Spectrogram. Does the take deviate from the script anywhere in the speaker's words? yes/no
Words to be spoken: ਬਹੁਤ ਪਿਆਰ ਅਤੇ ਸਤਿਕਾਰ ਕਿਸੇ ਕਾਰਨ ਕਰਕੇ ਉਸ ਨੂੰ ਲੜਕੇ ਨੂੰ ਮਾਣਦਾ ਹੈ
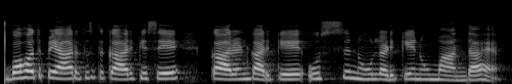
no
